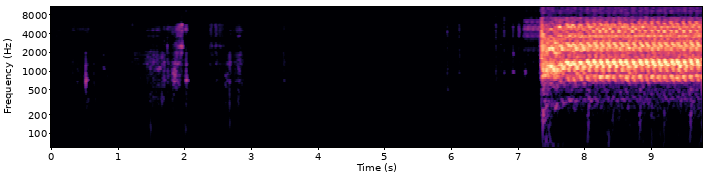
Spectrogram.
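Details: Ford F450 6.7 Powerstroke with a reported engine knock and front oil leak, cranking during a compression test: sudden strong, even crank about 3.5 beats per second, no misses; cylinders 5 and 6 read about 350 psi, normal cranking.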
